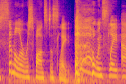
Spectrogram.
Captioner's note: laugh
